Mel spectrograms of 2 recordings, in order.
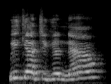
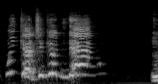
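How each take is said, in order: First: The voice is pitched lower. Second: The voice is pitched too high.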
